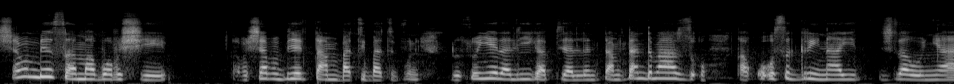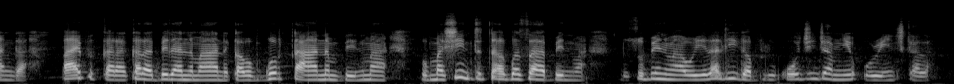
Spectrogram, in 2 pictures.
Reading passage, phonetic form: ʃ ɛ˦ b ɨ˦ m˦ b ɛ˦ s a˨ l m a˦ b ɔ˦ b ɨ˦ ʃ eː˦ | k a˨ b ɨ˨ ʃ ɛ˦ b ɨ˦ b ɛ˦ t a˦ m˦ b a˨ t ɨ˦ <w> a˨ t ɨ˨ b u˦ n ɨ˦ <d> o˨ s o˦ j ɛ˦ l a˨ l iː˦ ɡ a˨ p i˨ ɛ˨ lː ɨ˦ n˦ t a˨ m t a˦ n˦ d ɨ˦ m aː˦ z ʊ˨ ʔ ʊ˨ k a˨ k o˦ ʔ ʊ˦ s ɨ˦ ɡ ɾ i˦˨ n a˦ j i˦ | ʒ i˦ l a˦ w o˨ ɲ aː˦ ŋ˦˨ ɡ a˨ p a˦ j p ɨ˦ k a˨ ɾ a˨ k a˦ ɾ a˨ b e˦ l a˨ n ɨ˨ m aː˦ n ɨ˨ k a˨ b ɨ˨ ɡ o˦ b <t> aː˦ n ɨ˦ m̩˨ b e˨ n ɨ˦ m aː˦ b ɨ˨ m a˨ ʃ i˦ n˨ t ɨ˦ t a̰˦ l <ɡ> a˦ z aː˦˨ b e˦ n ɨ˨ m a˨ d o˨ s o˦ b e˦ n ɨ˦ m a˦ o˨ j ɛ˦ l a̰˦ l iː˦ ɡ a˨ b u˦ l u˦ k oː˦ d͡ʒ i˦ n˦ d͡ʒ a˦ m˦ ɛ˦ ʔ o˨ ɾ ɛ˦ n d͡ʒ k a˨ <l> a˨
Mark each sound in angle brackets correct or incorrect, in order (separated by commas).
incorrect, correct, correct, incorrect, correct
